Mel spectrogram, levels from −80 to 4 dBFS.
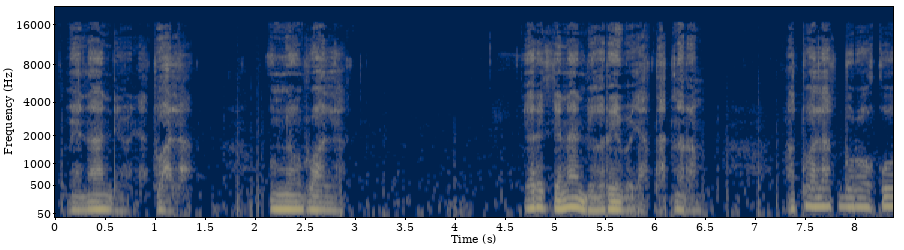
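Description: A speech recording with overdone noise removal running through the whole clip. The noise reduction was set too strong. Frequency bands that come close to its noise estimate are pulled right down or shut off. Quiet parts of the voice fall below that line and are cut too. Between phrases the background drops and breaks up into small twinkling specks.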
